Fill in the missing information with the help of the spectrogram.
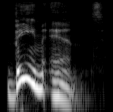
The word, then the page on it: beam-ends: British English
